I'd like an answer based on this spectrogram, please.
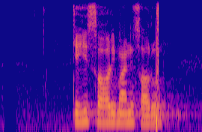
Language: Nepali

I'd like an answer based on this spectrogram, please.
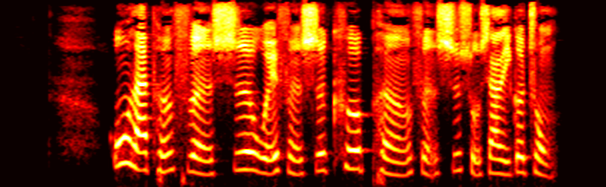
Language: Chinese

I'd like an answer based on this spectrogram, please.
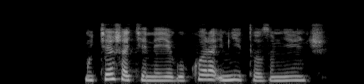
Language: Kinyarwanda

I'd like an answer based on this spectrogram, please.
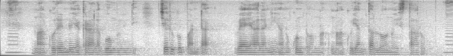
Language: Telugu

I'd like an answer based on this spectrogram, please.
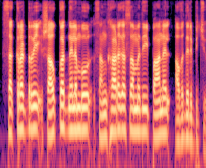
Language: Malayalam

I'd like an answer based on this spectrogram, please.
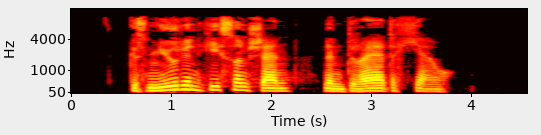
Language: Manx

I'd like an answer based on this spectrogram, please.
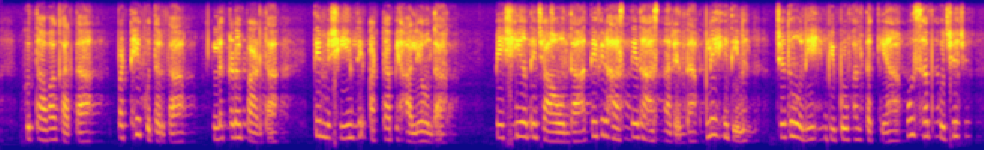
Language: Punjabi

